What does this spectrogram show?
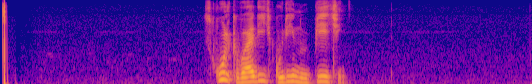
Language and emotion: Russian, angry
